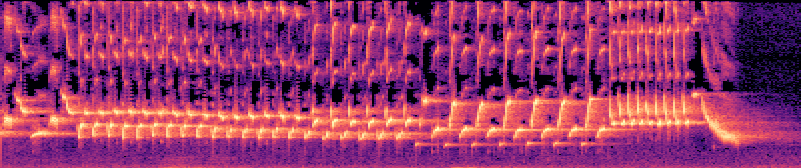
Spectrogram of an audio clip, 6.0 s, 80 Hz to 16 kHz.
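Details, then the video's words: Clean-singing goldfinch × canary hybrid, 2022, used so males are stimulated to sing and young birds memorise the song. Dense, high twittering trills change rhythm midway and finish with a falling swept note. "Mixto de Jilguero Cantando Limpio 2022 para Estimular"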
